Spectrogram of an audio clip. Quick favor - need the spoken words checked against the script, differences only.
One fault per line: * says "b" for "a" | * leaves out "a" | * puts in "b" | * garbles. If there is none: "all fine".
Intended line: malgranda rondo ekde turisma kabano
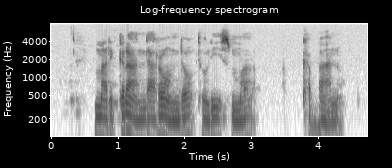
* leaves out "ekde"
